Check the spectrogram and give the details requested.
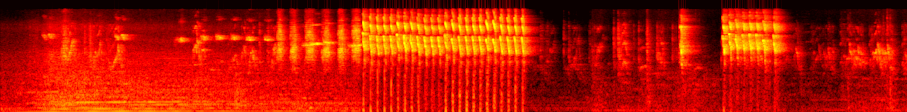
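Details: Ashy Tailorbird (cililin) singing in long bursts for training other songbirds: soft chirps lead into a two-second rapid high buzzy trill of evenly repeated notes, quiet gap, then a shorter repeated burst and scattered chirps.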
